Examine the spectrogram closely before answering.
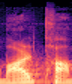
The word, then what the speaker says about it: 몰타: 몰타 몰타 슴 입니다 뭐 저 영어 저 영국식 발음을 한번 말타 말투 한번 그렇게 말을 말을 타는 질문 좀 말도 말과 몰고 중간에 정도로 정확히 그냥 그 정도 발음 이라 생각하시면 됩니다 뭘 탐험 월터 뭐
